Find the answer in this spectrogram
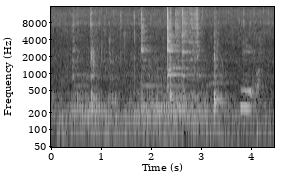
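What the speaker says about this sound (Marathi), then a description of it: "ओला कांदा असल्यामुळे पटकन भाजतो कारण तेल खूप तापलेलं आहे" Wet onions fry in very hot oil for a Bhogi vegetable dish, making a continuous sizzle under repeated scraping and clinking of a spatula against the pan.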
